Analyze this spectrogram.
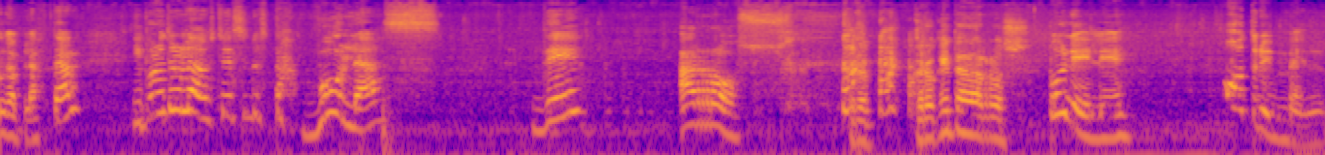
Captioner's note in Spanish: risas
